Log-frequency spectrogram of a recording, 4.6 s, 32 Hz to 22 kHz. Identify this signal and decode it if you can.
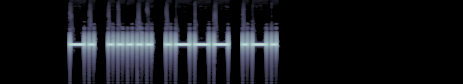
Morse code, heard as a keyed tone, about 25 wpm, 700 Hz. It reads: N5JR
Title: Easy Call Signs Repeated 2x - 25wpm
